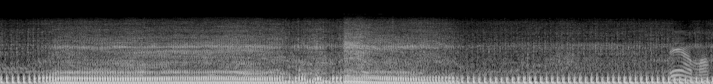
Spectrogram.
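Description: A 2023 Honda CRF250R dirt bike engine runs close and loud, holding a steady rev before dipping and climbing again, then settling into a rough, rapid idle with clattering mechanical noise throughout.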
